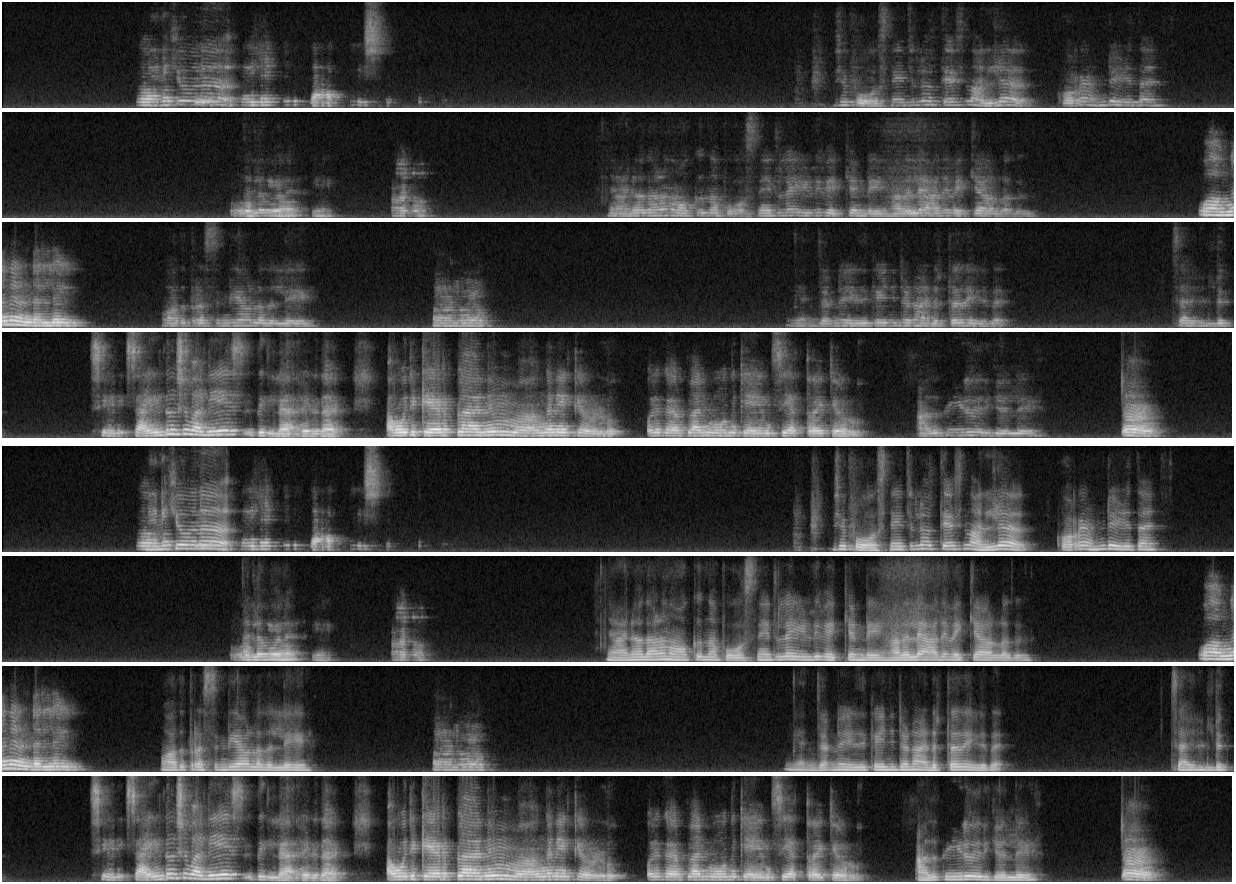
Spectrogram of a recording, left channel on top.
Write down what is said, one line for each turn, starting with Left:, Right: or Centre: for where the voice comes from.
Centre: <unintelligible>
Right: എനിക്ക് തോന്നുന്നു പക്ഷെ പോസ്റ്റ്നേറ്റിലും അത്യാവശ്യം നല്ല കൊറെേ ഉണ്ട് എഴുതാൻ
Centre: ഓക്കെ
Right: നല്ലപോലെ
Centre: ഓക്കേ ആഹ
Right: ഞാനും അതാണ് നോക്കുന്ന പോസ്റ്റ്നേറ്റല്ലാം എഴുതി വെക്കണ്ടേ അതല്ലേ ആദ്യം വെക്കാനുള്ളത്
Centre: ഓ അങ്ങനെയ ഉണ്ടല്ലേ
Right: ഓ അത് പ്രസന്റ് ചെയ്യാനുള്ളതല്ലേ
Centre: ആണോ
Right: അഞ്ചെണ്ണം എഴുതി കഴിഞ്ഞിട്ട് വേണം അടുത്തത് എഴുതാൻ ചൈൽഡ്
Centre: ശരി ചൈൽഡ് പക്ഷേ വലിയ ഇതില്ല എഴുതാൻ ആ ഒരു കെയർ പ്ലാനും അങ്ങനെയൊക്കെ ഉള്ളു ഒരു കെയർപ്ലാന് മൂന്ന് കെ എം സി അത്രയൊക്കെ ഉള്ളു
Right: അത് തീരുവായിരിക്കും അല്ലേ
Centre: ആഹ്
